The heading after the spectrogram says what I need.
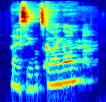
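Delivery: very soft-spoken, quiet voice. A player voices their character in a tabletop game, very quietly. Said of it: "Renava just very quietly goes".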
